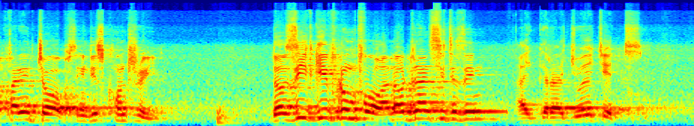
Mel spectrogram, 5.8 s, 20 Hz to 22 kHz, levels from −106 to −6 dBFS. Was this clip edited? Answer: yes; 1 cut; at 4.2 s

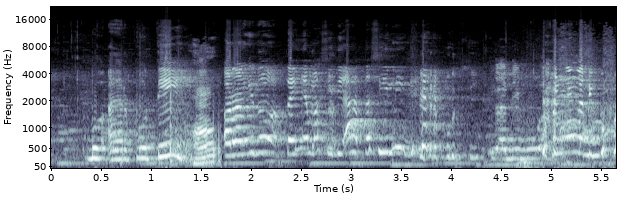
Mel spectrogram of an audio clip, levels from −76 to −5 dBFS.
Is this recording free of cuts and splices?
no; 1 cut; at 1.7 s

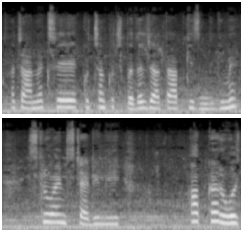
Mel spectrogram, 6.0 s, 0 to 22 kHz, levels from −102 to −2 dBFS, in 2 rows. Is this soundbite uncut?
yes; 0 cuts

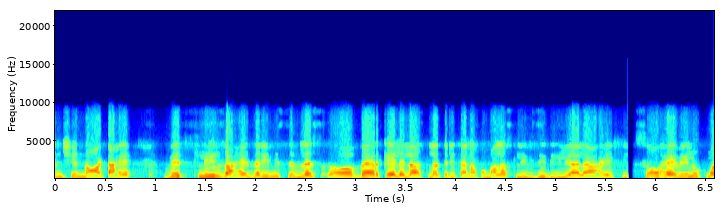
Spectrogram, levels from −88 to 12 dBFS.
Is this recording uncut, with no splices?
no; 1 cut; at 5.7 s

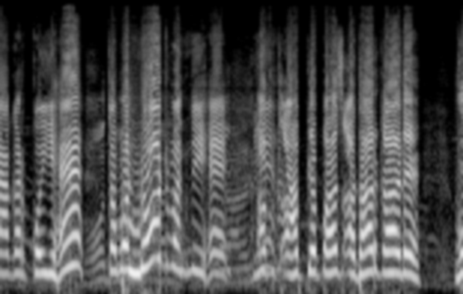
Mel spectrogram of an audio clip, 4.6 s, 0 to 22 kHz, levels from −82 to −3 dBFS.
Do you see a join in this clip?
yes; 1 cut; at 2.4 s

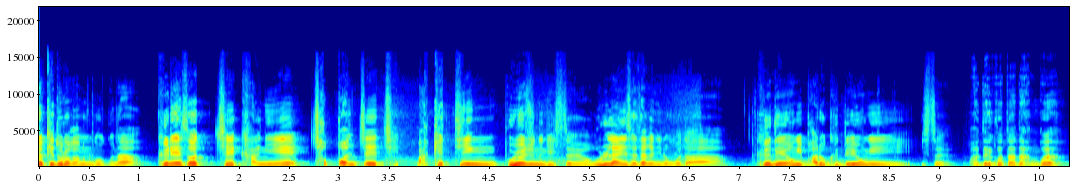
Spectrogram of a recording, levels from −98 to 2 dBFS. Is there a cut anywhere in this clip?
no; 0 cuts

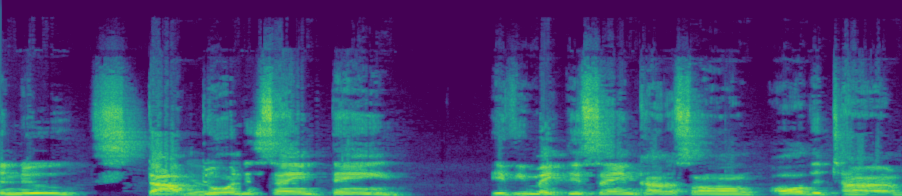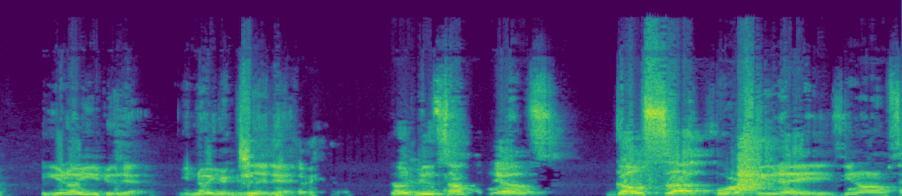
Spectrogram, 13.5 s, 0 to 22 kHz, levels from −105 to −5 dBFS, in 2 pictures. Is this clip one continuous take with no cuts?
no; 1 cut; at 7.1 s

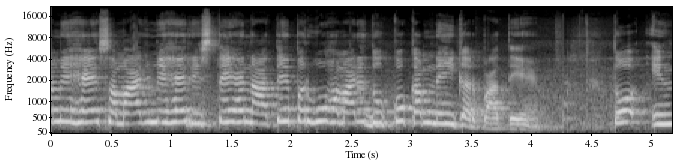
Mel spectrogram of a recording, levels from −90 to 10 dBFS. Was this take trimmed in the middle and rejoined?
yes; 1 cut; at 4.3 s

